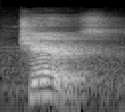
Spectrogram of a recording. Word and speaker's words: chairs: cependant contrairement au français le S ajouté pour marquer le pluriel est prononcé il prend le son Z par exemple le mot chaise chair s'écrit chairs en anglais et est prononcé chairs dans le cas des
